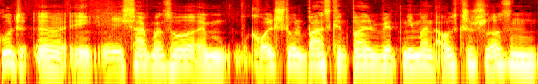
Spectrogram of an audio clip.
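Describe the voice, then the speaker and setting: Medium-pitched male voice, monotone and flat, at a very slow pace with hardly any pauses and very even loudness. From rural area near Karlsruhe, Baden. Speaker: wheelchair powerlifter. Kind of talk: casual chat.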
